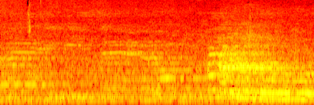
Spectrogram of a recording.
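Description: A dog barks about a second and a half in, the loudest sound, over steady background music.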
